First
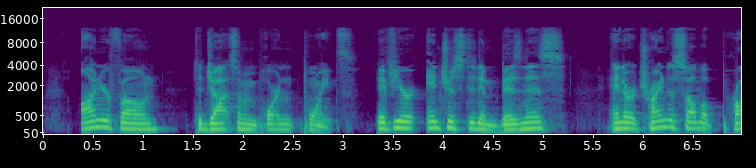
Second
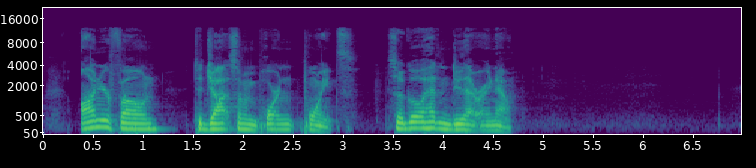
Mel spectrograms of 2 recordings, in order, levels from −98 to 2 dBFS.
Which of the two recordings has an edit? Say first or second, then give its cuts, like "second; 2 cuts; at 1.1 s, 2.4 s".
first; 2 cuts; at 3.2 s, 5.5 s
